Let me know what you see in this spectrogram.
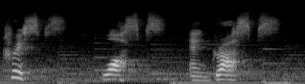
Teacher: it's the lips that cut off the airflow for the p sound. The tongue stays in place for the s sounds, and the lips close for the p sound, cutting off the airflow. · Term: sps clusters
